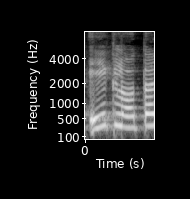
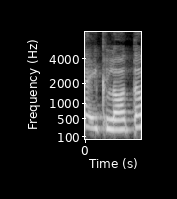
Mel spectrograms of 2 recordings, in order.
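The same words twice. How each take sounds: First: एक लौता opening on long e; wrong form. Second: Said in the usual way. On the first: Shown as a demonstration. Teacher rejects a misspelling, long e in एक लौता. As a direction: say एक लौता with ek, not ik. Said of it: "एक लौता नहीं होता". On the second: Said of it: "इकलौता होता".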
